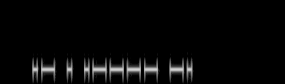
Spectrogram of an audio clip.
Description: Morse code, heard as a keyed tone, about 28 wpm, 700 Hz. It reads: AE1N
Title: K1USN SST QSO Practice - 28wpm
